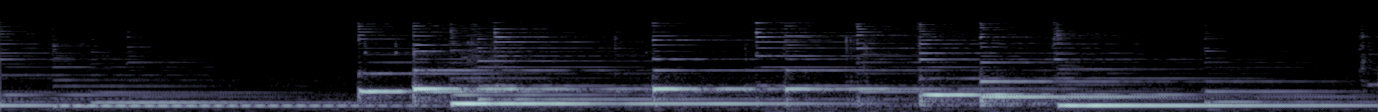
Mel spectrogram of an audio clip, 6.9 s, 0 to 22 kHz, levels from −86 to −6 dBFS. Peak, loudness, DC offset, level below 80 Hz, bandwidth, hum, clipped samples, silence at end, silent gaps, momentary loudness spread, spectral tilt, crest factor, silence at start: -18 dBFS; -33 LUFS; under 0.1%; -76 dBFS; 10 kHz; none; under 0.1%; 0 s; none; 15 LU; -4.5 dB/octave; 14 dB; 0 s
